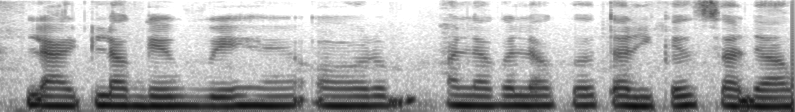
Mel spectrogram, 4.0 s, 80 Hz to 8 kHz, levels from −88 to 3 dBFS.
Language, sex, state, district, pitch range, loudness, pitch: Hindi, female, Bihar, West Champaran, 195-205 Hz, -11 LUFS, 200 Hz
